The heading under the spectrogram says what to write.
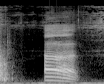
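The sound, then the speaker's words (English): A single loud burp lasts about half a second, with a low, buzzy, voiced tone that starts abruptly and cuts off cleanly, surrounded by near silence. “A burp.”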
